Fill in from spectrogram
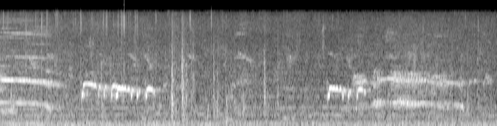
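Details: Wild zebra dove heard during bird trapping in front of a house: two short rolling, stuttered coo phrases about three seconds apart, with other birds chirping and whistling and a noisy outdoor background.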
